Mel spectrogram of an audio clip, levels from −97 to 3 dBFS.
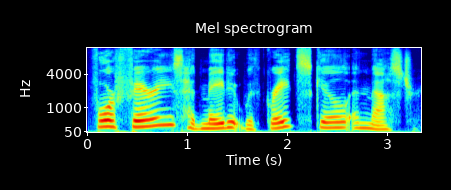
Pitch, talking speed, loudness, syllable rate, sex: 215 Hz, 180 wpm, -16 LUFS, 4.0 syllables/s, female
